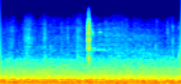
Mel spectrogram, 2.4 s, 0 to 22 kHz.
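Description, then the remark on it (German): A steady, dense low-frequency rumble inside a car driving during the day, at nearly 20 degrees, windy and a bit humid. The rumble is constant throughout with no speech, plus a brief faint high click about midway. “Ich bin wieder im Auto unterwegs, es ist Tag.”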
